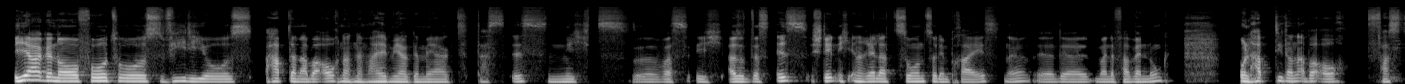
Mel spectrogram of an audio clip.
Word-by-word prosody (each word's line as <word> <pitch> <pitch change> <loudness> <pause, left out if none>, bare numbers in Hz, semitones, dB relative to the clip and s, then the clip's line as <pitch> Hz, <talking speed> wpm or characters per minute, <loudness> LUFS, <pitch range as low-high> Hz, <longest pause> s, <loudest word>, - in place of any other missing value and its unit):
Ja 200 +4 +10
genau. 150 -5 +7
Fotos, 145 -4 +4
Videos, 130 -4 0
habe 140 +2 0
dann 135 -2 +1
aber 125 +1 -1
auch 140 0 0
nach 130 -1 0
'nem 120 -1 -2
halben 125 0 +2
Jahr 120 -1 +2
gemerkt, 120 -2 -4
das 115 0 -12
ist 135 +1 -7
nichts, 125 0 -7
äh, - - -10
was 115 -1 -7
ich, 120 -3 -8
also, 130 +1 +2
das 125 0 -5
ist 165 +1 -1
steht 155 0 +1
nicht 145 -4 -6
in 145 - -1
Relation 135 0 0
zu 135 0 -3
dem 125 -1 -3
Preis, 120 +3 -6
ne, 135 +3 -6
äh 120 0 -6
der, 120 -1 -4
äh, 120 - -6
meine 120 -1 -4
Verwendung. 125 +7 -3 0.7
Und 140 -3 +4
habe 150 0 +1
die 170 - 0
dann 145 -1 0
aber 140 0 -2
auch 125 0 -4 0.2
fast 125 0 -7
130 Hz, 180 wpm, -21 LUFS, 120-145 Hz, 0.7 s, Ja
